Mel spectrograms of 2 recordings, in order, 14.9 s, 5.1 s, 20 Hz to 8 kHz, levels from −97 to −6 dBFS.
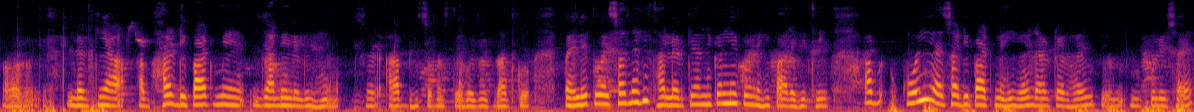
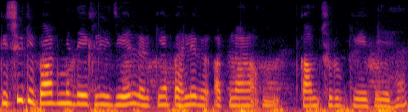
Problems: background sounds at intervals, continuous background conversations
